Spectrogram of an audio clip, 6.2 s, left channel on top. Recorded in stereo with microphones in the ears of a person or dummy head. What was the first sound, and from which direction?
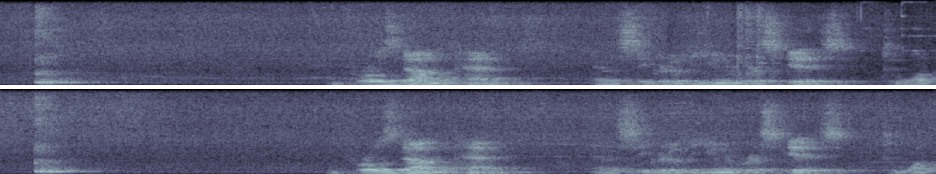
A splash, 35° right (ahead or behind).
